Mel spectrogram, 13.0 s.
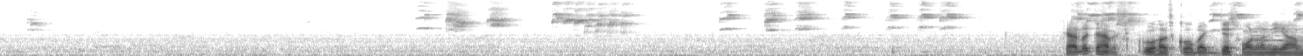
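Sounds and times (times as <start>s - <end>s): small bird chirping: 0.0s - 0.6s, 2.9s - 10.0s, 10.6s - 13.0s
ceiling fan running: 0.0s - 13.0s.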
